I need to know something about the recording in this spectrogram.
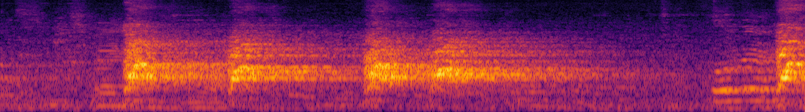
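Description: A small dog barking excitedly, about five sharp barks, each echoing in a large hall.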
